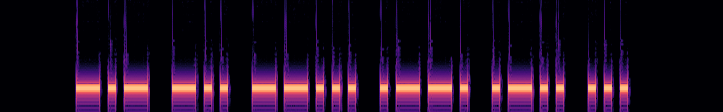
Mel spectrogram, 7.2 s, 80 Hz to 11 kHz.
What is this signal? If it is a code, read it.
Morse code, heard as a keyed tone, about 15 wpm, 700 Hz. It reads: KD7PLS
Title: USA Call Signs - 6 Characters - Repeated 2x - 15wpm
